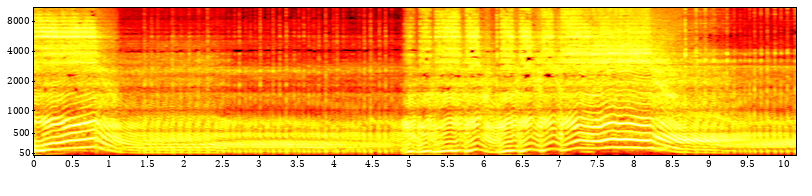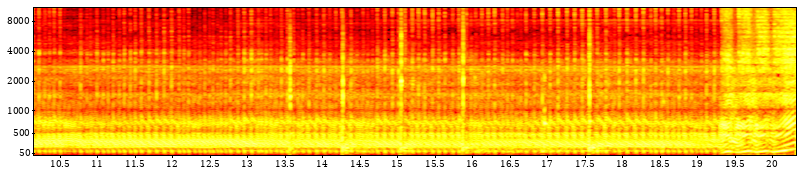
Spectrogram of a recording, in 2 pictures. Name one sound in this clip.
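A chainsaw idles with a low, steady rattle.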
